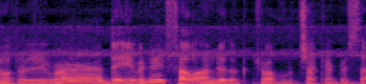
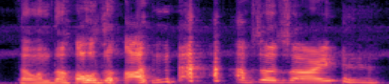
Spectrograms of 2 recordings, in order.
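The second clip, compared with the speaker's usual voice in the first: nervous laughter; 10 semitones higher, 10 dB louder than usual. Real, not acted. Laughing panic after mistake.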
